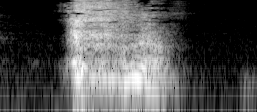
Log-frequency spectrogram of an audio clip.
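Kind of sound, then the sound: human body sound, throat clearing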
